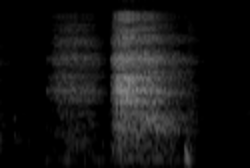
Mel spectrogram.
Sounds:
Sigh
